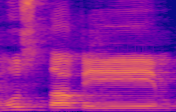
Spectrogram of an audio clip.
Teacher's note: قاف کو موٹا پڑھیں گے، اس کے بعد یا مدہ ہے لمبا کر کے پڑھیں گے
